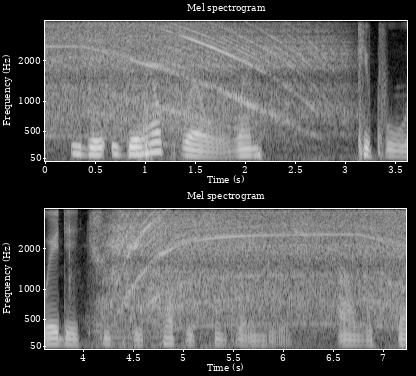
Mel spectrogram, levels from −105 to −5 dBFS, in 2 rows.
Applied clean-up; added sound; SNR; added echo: none; Engine; 3 dB; none.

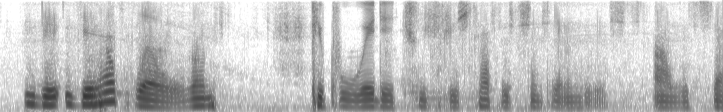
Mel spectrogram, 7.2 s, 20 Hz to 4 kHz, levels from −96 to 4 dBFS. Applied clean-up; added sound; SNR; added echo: neural separator model SepFormer DNS4.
